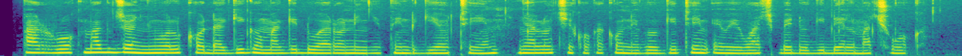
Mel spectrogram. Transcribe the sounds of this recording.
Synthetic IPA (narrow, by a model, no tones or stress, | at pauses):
parwokmaɡd͡ʒɔɲwolkʰɔdaɡɪɡomaɡɪdwaɾɔnɪɲɪt̪ɪndɡɪɔtʰɪmɲalɔt͡ʃekɔkakʰɔneɡoɡɪtʰɪmewɪwat͡ʃbedoɡɪdelmat͡ʃwok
